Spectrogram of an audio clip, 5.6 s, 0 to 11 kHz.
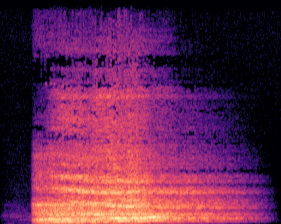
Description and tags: This is a recording of a plastic soda straw being pulled up and down through the lid on a plastic 32-oz. soft drink cup! I recorded it using a Logitech USB mic sitting here at my computer desk, about a half hour after polishing off the soft drink LOL! I happened to pull the straw out, and noticed the groaning noises it made as it scraped against the plastic lid. So I recorded it with Audacity. The deep pitch sounds are the straw being pulled out, and the high-pitched sounds are the straw being pushed back in. I separated those two distinct sounds, made 2 copies each, overlapped them, and used the Audacity "gverb" effect on 'em with the room size setting maxed out. Then I lowered the pitch of the low sound about three steps and put one copy of it in the center and panned the other hard left. Then I panned one copy of the high-pitched sound, also lowered a few steps, over hard right and boosted to about 18db.
monster, howl, scream, horror, roar, groan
